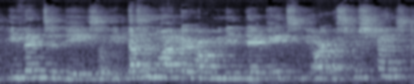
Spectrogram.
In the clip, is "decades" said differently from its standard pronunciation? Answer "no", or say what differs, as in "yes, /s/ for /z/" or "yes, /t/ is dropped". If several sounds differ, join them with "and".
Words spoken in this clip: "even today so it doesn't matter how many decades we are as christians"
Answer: yes, /s/ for /z/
